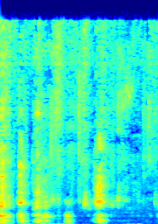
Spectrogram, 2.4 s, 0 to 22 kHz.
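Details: Pigs, with young piglets said to be 48 days old, giving short low grunts repeated about every half second, several clustered then a final louder grunt, amid light background noise.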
